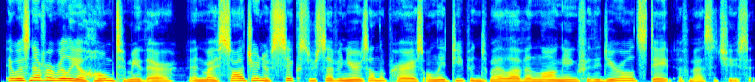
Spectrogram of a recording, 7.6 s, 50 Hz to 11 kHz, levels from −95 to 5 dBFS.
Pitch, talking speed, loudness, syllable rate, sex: 235 Hz, 255 wpm, -18 LUFS, 6.3 syllables/s, female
